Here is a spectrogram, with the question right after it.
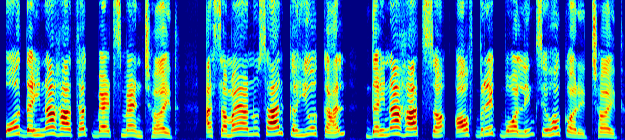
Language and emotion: Maithili, neutral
